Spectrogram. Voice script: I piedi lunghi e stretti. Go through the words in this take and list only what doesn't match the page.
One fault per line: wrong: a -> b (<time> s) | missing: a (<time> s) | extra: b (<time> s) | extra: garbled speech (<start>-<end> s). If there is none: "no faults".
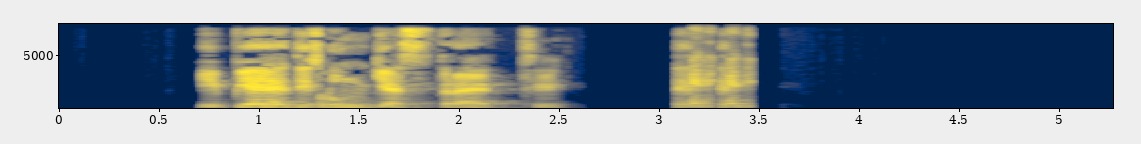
no faults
